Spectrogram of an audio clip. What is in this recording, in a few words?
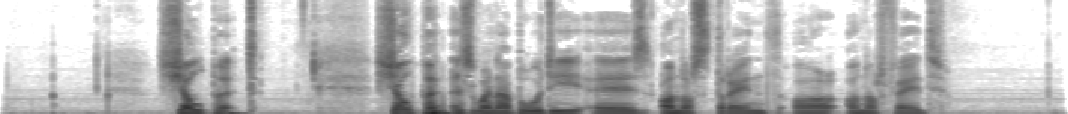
"shilpit", Scots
